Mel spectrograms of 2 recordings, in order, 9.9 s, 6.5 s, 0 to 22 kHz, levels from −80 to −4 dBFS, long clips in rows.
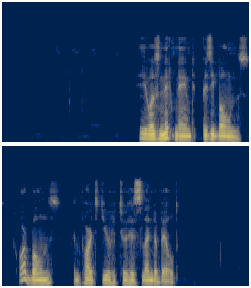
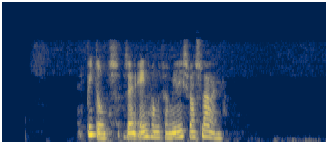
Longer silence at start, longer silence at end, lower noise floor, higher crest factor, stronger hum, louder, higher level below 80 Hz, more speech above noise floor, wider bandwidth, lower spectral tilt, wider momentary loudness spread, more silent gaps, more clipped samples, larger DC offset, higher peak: first, 2.75 s vs 1.7 s; second, 1.55 s vs 2.1 s; first, -85 dBFS vs -63 dBFS; about the same, 20 dB vs 18 dB; neither; second, -24 LUFS vs -17 LUFS; first, -46 dBFS vs -54 dBFS; first, 62 dB vs 46 dB; first, 8.2 kHz vs 7.4 kHz; about the same, -5.5 dB/octave vs -6.5 dB/octave; first, 14 LU vs 10 LU; neither; neither; neither; second, -6 dBFS vs -2 dBFS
